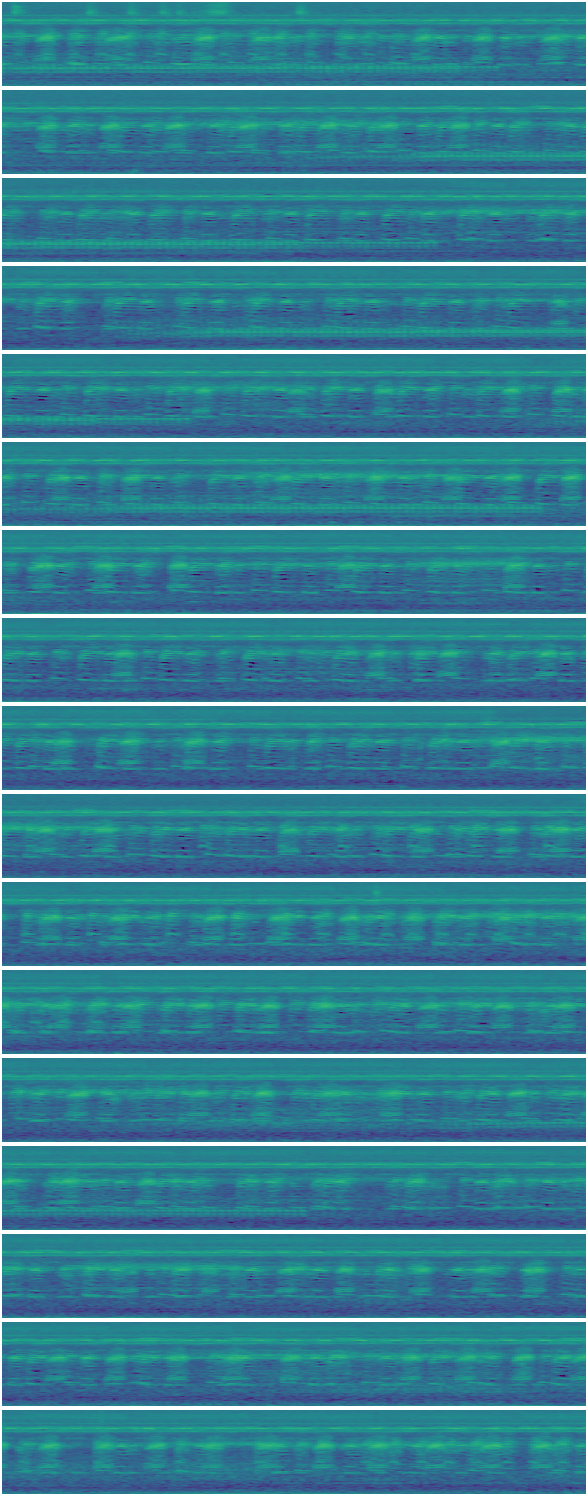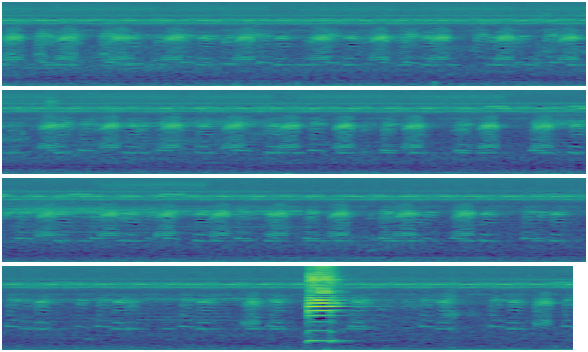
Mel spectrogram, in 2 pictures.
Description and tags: Different spot in the woods recorded with laptop and USB microphone. Searching for what sounds like a woodpecker in the distance.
